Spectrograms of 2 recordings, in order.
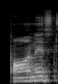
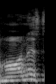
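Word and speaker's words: honest: ये बहुत आप जानते हैं, एन ऑनेस्ट होता है, क्योंकि इसको हम हॉनेस्ट नहीं पढ़ते, ह नहीं पढ़ते, इसका उच्चारण है आ से होता है, ऑनेस्ट टाइप का आता है, ऑनेस्ट ये आता है इसका उच्चारण।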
